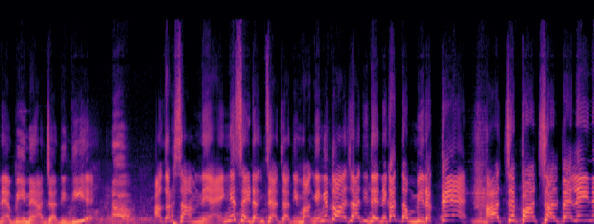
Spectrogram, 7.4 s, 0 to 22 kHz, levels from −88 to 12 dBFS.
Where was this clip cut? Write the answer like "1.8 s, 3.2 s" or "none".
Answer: none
